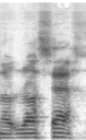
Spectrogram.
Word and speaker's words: Rassekh: Is the English pronunciation. Rassekh would be the Persian Arabic pronunciation.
